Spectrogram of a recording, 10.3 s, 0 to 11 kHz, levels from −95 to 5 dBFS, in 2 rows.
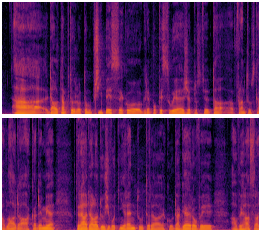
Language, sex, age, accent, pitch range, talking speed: Czech, male, 40-59, native, 110-125 Hz, 135 wpm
